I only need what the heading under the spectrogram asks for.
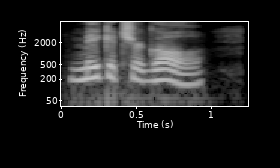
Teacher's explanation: When we have a word ending in T, followed by the word you or your, it often sounds like a CH sound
